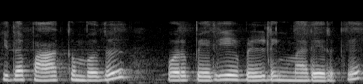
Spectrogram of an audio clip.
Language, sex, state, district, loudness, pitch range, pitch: Tamil, female, Tamil Nadu, Kanyakumari, -15 LUFS, 185-210 Hz, 195 Hz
